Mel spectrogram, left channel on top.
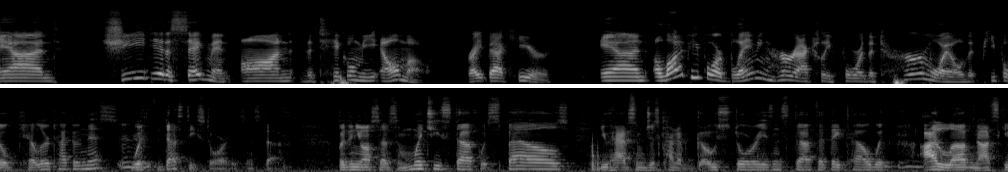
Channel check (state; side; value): different; both; correlation 0.00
